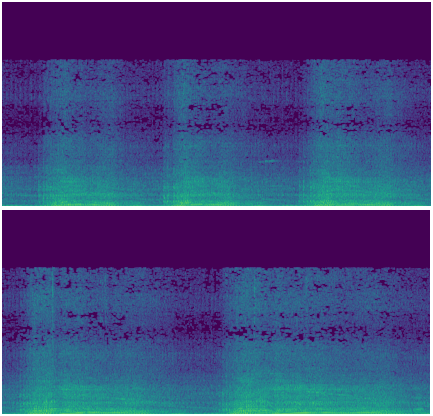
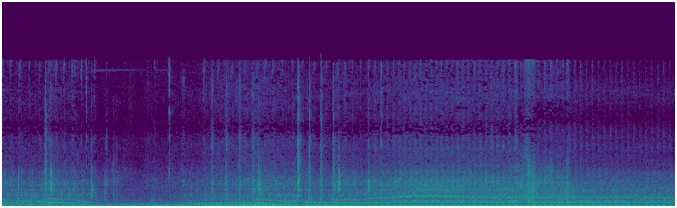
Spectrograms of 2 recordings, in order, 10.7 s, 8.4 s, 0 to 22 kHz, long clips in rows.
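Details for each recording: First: Yamaha Aerox version 2 scooter after fuel injector (FI) cleaning, previously dying on throttle with a weak battery: revs up and settles back repeatedly and cleanly with no stumbles or cut-outs, now fixed. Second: Yamaha Aerox version 2 scooter with weak battery, fuel pressure 34 psi (fine): uneven, slightly hunting idle with clicks, stalls when throttle applied; suspected dirty or clogged fuel injector, checked next.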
